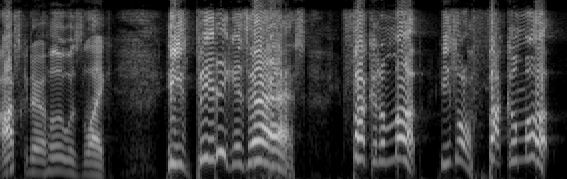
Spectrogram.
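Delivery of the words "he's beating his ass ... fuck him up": shrill, very high screaming, announcer-like voice. Recounting a fight broadcast, acting out the commentator as Oscar De La Hoya screaming commentary. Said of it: "why are you screaming?".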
